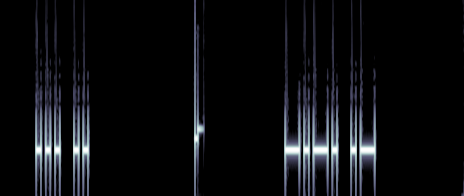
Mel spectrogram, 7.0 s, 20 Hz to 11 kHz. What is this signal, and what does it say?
Morse code, heard as a keyed tone, about 17 wpm, 700 Hz. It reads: SI CA
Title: Top Two Letter Combinations in Words 17wpm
